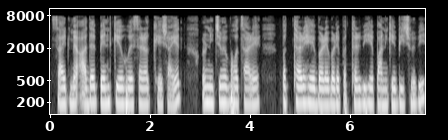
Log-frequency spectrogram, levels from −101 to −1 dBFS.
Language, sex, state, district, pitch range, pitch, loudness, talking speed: Hindi, female, Arunachal Pradesh, Longding, 180-195 Hz, 185 Hz, -16 LUFS, 205 wpm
